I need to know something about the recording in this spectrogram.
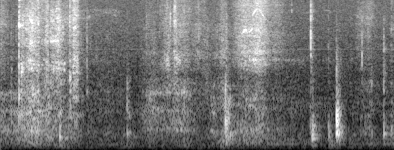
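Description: A stiff card rustles and taps as it is placed over paper.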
